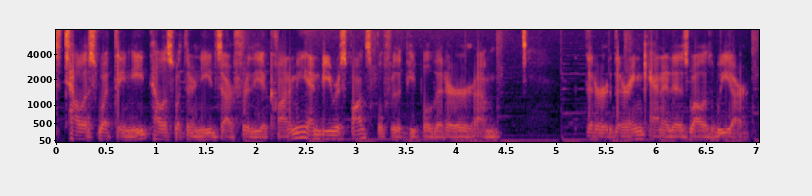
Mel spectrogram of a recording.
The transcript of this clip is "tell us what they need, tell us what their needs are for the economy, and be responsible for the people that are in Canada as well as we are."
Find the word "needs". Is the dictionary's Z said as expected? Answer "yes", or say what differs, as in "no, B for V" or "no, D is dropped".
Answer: yes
